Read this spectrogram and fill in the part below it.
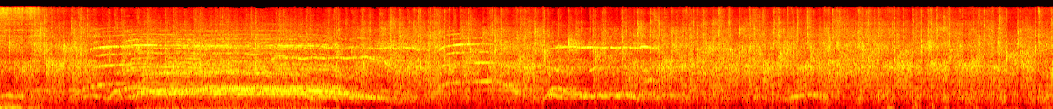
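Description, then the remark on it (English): An audience at the show Doug Loves Movies applauds steadily and loudly throughout, with whoops, shouts and high cheering voices rising over the clapping in the first few seconds before settling into continuous applause. “Oh, that was very hearty.”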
